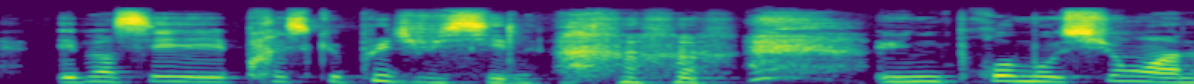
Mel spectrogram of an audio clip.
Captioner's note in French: rires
